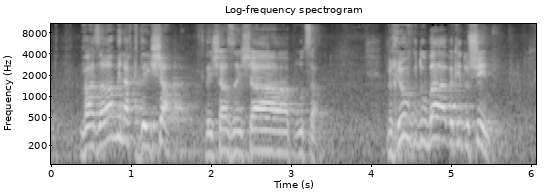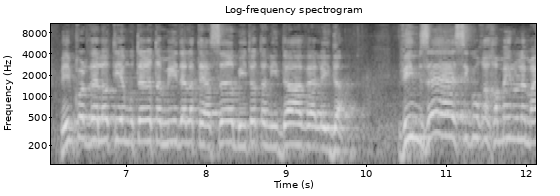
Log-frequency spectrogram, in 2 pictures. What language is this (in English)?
Hebrew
